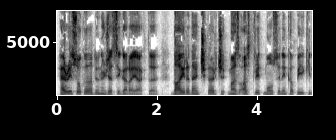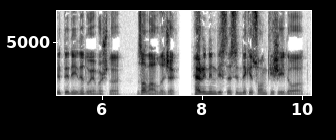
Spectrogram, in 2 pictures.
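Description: Expressive male audiobook narrator. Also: mid-range voice, moderate pace. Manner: expressive reading with voiced dialogue. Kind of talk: scripted narration.

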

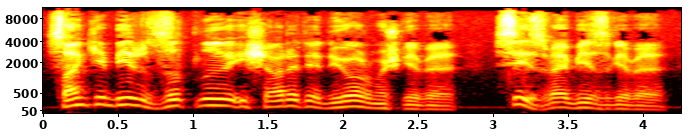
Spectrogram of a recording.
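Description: A man narrating an audiobook in a measured storytelling manner. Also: mid-range voice, animated, a bit bright.

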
